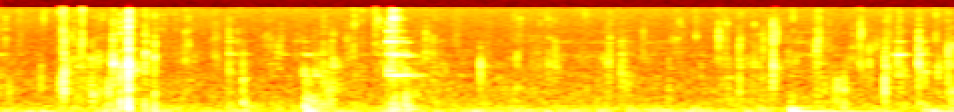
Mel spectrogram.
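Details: Domestic cat eating dry kibble, Dreamies cheese-flavour treats, recorded close up: sharp, irregular crunches and bites scattered over a quiet background, with a few louder snaps near the start and middle.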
